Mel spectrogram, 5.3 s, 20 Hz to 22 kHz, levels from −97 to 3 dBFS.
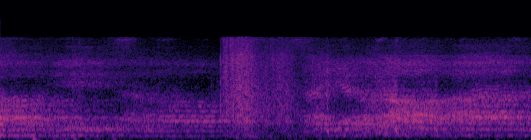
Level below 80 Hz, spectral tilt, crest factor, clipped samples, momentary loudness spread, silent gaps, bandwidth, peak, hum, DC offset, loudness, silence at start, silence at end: -82 dBFS; -1 dB/octave; 16 dB; under 0.1%; 10 LU; none; 7.4 kHz; -36 dBFS; none; under 0.1%; -51 LUFS; 0 s; 0 s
